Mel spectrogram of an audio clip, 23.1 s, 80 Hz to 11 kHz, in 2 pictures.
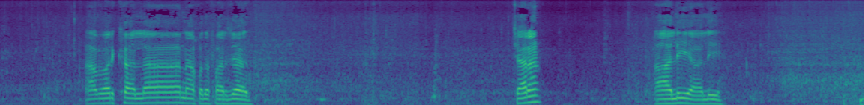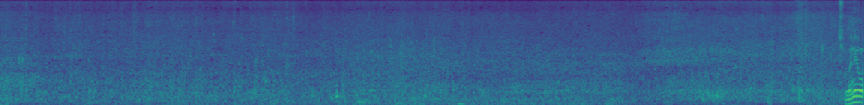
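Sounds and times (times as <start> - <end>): sea waves washing against rocks: 8.4 - 23.0.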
